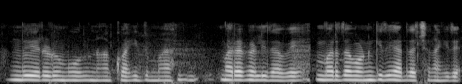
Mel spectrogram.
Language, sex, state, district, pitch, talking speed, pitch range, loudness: Kannada, female, Karnataka, Shimoga, 200 Hz, 170 wpm, 190-210 Hz, -17 LUFS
